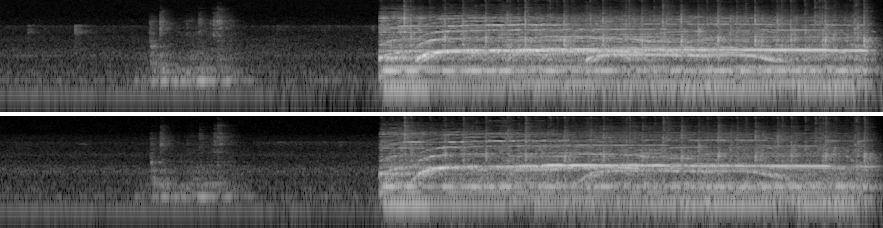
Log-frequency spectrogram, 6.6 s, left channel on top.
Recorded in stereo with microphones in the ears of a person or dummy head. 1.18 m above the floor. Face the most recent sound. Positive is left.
turn(degrees=35)  # may be behind; listen again after turning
